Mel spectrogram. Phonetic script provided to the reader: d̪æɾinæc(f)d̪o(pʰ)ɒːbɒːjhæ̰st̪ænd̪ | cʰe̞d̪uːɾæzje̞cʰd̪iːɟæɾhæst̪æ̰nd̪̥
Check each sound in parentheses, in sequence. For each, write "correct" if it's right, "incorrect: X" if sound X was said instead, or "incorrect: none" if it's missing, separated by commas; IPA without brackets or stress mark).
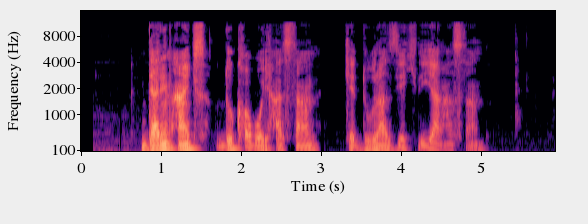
incorrect: s, incorrect: kʰ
